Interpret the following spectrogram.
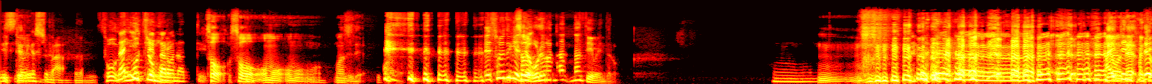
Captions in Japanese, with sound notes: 何言ってんだろうなっていう。 そう、そう。思う、思う、思う。マジで。 [笑い] え、そういう時はじゃ俺はな、何て言えばいいんだろう。 うん。 うん。相手にことなかったみたい。そ、それが楽しいではあるんですけどね。だからそれが楽しいその構造をだからよさんはそういうキャラを演じてんだろうなって俺は [笑い]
